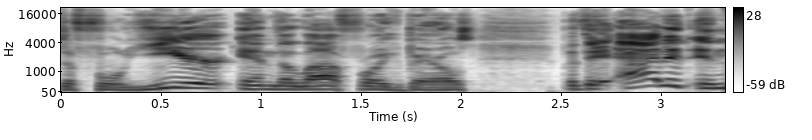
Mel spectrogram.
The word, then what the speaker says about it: Laphroaig: People get so bent out of shape on how I pronounce it's is it Laphroaig? Laphroaig.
